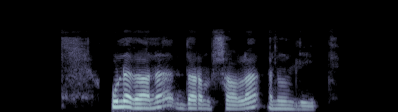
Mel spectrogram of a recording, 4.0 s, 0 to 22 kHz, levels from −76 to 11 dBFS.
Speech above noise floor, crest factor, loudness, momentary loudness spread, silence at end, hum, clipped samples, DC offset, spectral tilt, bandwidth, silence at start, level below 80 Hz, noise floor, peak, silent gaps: over 73 dB; 18 dB; -18 LUFS; 24 LU; 0.85 s; none; under 0.1%; under 0.1%; -8 dB/octave; 7.4 kHz; 0.65 s; -62 dBFS; under -90 dBFS; 0 dBFS; 1.01-1.10 s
